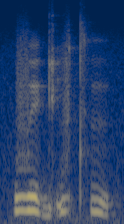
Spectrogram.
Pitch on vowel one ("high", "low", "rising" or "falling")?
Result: falling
